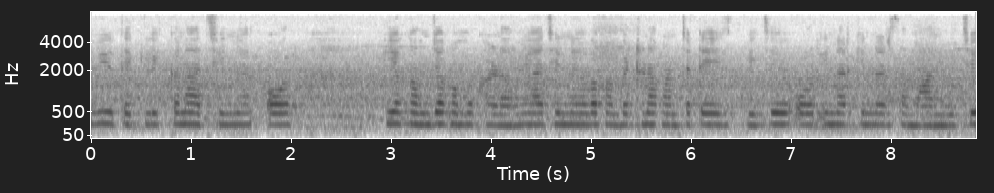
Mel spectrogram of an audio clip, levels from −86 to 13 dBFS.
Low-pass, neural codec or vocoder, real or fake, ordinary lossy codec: 7.2 kHz; none; real; none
